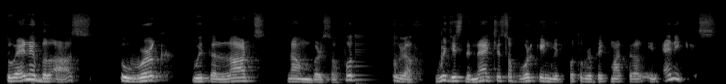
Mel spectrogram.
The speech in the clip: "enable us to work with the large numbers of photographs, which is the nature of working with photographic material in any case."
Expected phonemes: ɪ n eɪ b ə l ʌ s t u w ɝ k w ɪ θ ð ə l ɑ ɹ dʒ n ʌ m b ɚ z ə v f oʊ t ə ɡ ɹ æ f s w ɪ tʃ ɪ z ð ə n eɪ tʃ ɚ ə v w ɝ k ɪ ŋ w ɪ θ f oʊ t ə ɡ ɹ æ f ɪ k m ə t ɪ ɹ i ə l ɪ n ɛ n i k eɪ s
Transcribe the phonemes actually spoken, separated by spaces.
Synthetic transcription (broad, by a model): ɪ n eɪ b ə l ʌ s t u w ɝ k w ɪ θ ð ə l ɑ ɹ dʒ n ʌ m b ɚ s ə f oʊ t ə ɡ ɹ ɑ f w ɪ tʃ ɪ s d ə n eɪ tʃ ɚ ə f w ɝ k ɪ ŋ w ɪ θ f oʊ t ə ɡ ɹ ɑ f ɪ k m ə t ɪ ɹ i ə l ɪ n ɛ n i k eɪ s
